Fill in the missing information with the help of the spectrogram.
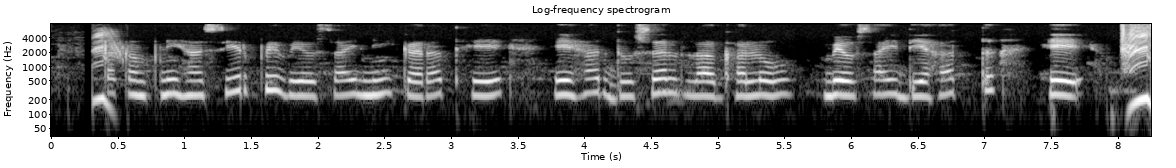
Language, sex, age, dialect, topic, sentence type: Chhattisgarhi, female, 25-30, Northern/Bhandar, banking, statement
